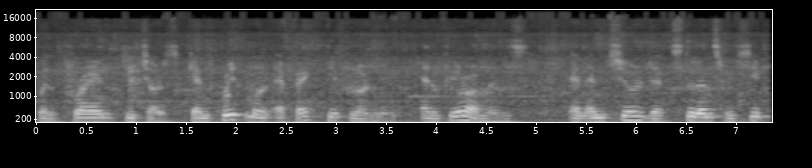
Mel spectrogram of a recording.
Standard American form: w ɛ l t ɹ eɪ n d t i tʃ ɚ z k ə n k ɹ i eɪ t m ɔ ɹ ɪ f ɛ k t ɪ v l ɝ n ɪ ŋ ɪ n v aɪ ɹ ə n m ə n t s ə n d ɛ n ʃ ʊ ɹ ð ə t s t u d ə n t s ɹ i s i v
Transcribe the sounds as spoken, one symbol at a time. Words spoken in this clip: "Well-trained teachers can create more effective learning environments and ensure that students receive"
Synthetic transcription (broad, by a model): w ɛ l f ɹ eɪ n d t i tʃ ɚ s k ə n k w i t m ɔ ɹ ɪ f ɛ k t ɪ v l ɝ n ɪ ŋ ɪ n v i ɹ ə m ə n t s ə n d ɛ n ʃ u ɹ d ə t s t u d ə n t s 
